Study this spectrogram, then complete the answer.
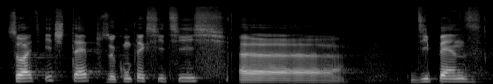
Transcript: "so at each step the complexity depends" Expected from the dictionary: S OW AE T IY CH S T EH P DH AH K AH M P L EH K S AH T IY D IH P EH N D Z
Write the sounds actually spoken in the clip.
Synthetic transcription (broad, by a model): S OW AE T IY CH T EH P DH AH K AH P L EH K S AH T IY D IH P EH N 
